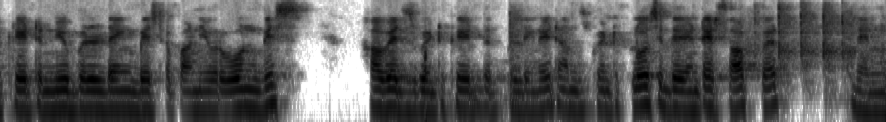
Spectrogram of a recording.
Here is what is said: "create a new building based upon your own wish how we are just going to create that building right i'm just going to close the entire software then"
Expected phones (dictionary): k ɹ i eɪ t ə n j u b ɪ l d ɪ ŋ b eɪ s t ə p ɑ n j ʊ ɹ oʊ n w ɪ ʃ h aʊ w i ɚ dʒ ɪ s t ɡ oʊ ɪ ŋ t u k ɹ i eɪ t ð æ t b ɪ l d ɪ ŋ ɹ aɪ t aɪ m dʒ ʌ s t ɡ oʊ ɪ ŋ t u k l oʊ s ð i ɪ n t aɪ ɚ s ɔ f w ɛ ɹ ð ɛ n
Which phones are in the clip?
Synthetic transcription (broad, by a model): k ɹ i eɪ t ə n j u b ɪ l d ɪ ŋ b eɪ s t ə p ɑ n j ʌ ɹ oʊ n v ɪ s h aʊ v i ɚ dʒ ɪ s ɡ oʊ ɪ ŋ t u k ɹ i eɪ t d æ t b ɪ l d ɪ ŋ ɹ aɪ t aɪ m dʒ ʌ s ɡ oʊ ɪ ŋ t u k l oʊ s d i ɪ n t aɪ ɚ s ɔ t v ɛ ɹ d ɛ n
